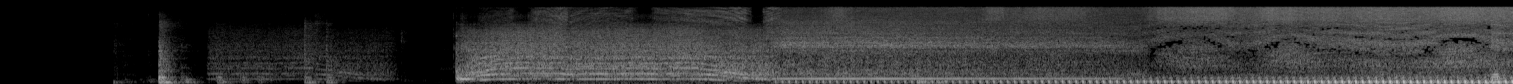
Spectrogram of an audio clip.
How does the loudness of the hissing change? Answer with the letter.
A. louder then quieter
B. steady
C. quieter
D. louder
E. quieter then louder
D.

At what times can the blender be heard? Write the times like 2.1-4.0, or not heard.
2.0-11.5.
